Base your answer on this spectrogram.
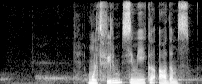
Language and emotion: Russian, neutral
